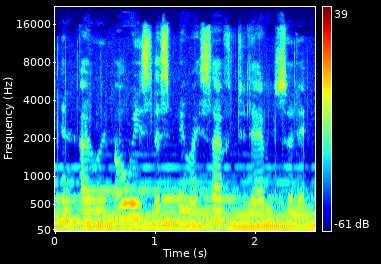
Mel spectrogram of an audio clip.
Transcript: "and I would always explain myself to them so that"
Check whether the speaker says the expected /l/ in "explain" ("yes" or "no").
no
